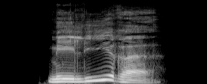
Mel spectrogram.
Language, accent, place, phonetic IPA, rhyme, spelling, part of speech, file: German, Germany, Berlin, [meˈliːʁə], -iːʁə, meliere, verb, De-meliere.ogg
- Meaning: inflection of melieren: 1. first-person singular present 2. singular imperative 3. first/third-person singular subjunctive I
